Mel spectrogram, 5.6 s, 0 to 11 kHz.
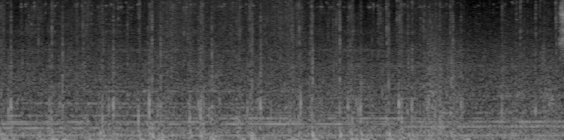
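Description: Horse hooves clip-clop at a steady walking rhythm in The Witcher 3 video game, faint and continuous under a low ambient wash.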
